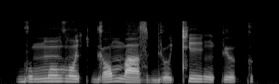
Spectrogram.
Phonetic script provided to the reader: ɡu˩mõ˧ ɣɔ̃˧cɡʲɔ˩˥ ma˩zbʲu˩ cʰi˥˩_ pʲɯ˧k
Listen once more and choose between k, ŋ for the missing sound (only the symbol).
ŋ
